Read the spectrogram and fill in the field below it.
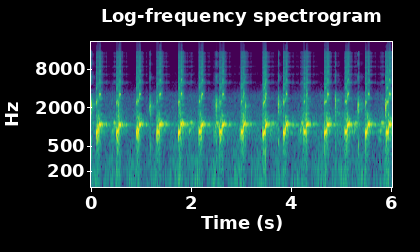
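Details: White-breasted waterhen lure call used to attract wild birds: loud, harsh croaking 'kru-ak' notes in a steady pulse, about fifteen in six seconds, roughly two and a half per second, with nothing else audible.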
